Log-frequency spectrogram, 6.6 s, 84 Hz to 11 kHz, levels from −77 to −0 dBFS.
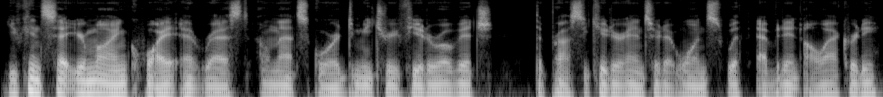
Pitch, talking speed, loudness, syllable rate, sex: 80 Hz, 190 wpm, -22 LUFS, 6.1 syllables/s, male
